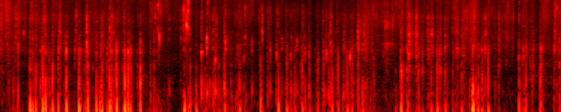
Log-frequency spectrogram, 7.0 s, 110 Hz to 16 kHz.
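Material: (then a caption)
Foam. A hand-sized rectangular block of dense black packing foam with cut-out slots, solid and spongy, is held in both hands close to the mic and scratched and squeezed with fingertips. It gives a rapid stream of soft, crunchy scratching and muffled thumping, with nearly all its weight in a deep low end around 80 Hz and very little brightness. Each burst dies away almost at once.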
